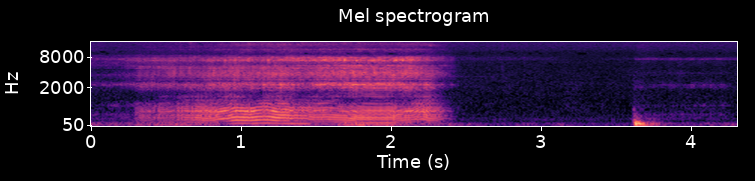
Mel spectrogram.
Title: Snoring on Anapa Train ©20220703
